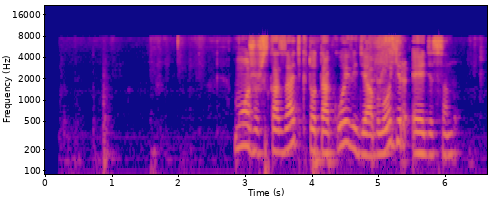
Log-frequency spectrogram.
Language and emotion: Russian, neutral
